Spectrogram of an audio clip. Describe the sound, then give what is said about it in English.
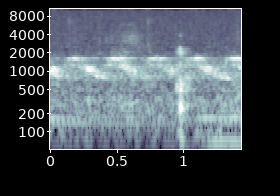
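A wailing emergency siren rises and falls steadily, heard faintly with no talking over it. “All the sirens.”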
